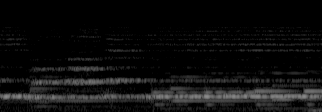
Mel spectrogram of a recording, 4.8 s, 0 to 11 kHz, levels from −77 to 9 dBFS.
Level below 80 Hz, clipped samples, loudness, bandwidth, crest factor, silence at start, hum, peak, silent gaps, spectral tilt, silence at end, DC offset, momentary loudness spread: -70 dBFS; under 0.1%; -41 LUFS; 9.4 kHz; 14 dB; 0 s; none; -28 dBFS; none; -5.5 dB/octave; 0 s; under 0.1%; 7 LU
